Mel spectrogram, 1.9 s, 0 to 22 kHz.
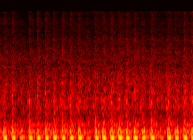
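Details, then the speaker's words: Honda XR400 single with an electric start mod, just started after sitting 2 years, no choke: an even, steady, unbroken thumping idle. It runs well, though it smokes a little. "i think runs pretty good that's smoking a little bit"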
